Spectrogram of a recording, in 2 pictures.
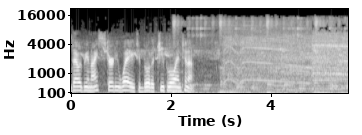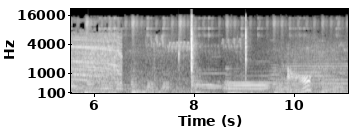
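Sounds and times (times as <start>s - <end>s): cordless drill driving screw: 3.0s - 6.6s
sharp snap: 7.7s - 8.2s.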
